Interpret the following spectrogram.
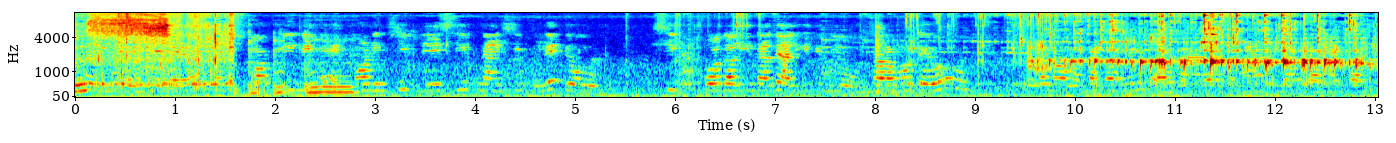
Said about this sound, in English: Coffee drip ASMR.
